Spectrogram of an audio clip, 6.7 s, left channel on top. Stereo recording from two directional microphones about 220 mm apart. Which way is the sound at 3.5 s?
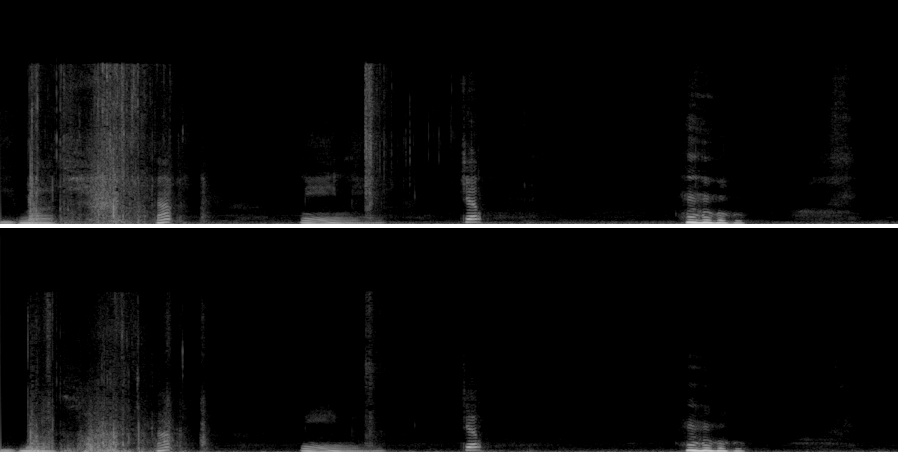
Centre (ahead or behind).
